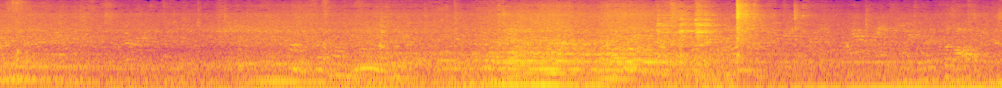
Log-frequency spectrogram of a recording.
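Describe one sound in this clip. Young women slurp noodles close by.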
